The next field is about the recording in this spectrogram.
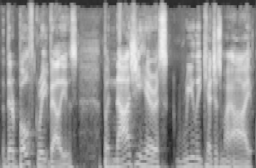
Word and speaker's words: Najee: He gets very irritated if you say Najee, which is for, you hear a lot. – Najee. – It's an E. Yeah, say it how it's spelled.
